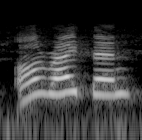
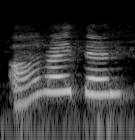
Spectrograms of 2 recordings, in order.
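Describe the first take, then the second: No difference in how they are said.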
